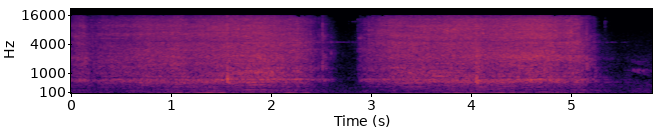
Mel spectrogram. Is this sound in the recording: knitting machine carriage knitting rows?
yes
